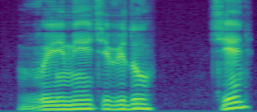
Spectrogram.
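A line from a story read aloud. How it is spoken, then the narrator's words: Strained, forced out. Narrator (Russian): выдавил Винсент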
